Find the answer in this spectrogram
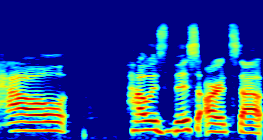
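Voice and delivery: ordinary talk, nothing marked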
